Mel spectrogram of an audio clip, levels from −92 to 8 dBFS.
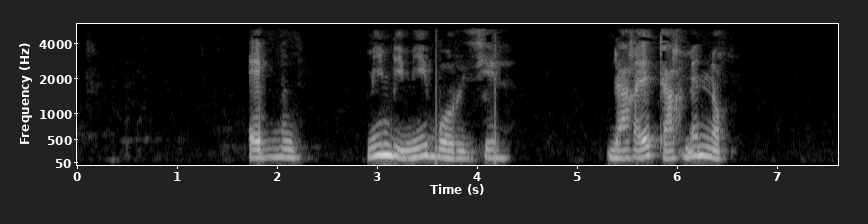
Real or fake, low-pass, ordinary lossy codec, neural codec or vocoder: fake; 5.4 kHz; MP3, 32 kbps; vocoder, 22.05 kHz, 80 mel bands, WaveNeXt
